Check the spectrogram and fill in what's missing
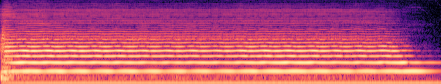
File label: cello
